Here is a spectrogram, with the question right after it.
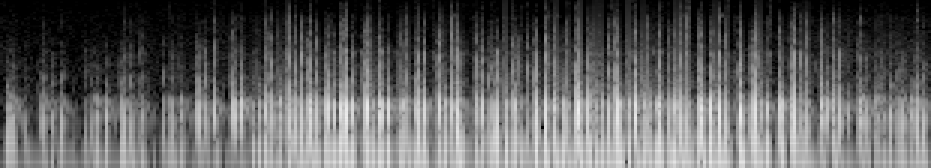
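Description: Fingertips tap rapidly and rhythmically on the shell of a small, rigid, hollow black hard-shell EVA case with an orange zipper, held close to the mic. The taps are short, dull, hollow knocks with a low-mid body and almost no ring. They start soft and sparse, then grow louder and denser after the first couple of seconds.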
